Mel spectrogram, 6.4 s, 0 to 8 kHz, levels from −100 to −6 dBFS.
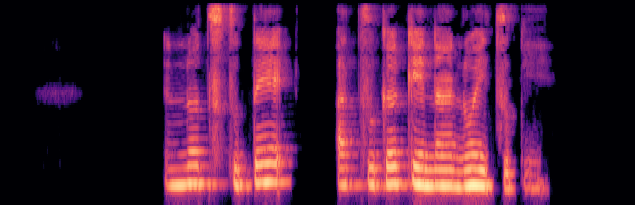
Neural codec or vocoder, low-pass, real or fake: none; 7.2 kHz; real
